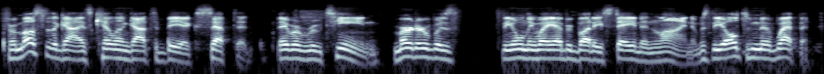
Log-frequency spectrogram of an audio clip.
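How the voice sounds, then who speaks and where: Mobster narrator for radio drama, played by a man: blunt, matter-of-fact, mid-pitched, dry and slightly muffled home recording. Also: a little fast, no echo, lightly acted. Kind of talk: scripted first-person narration in an audio drama.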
